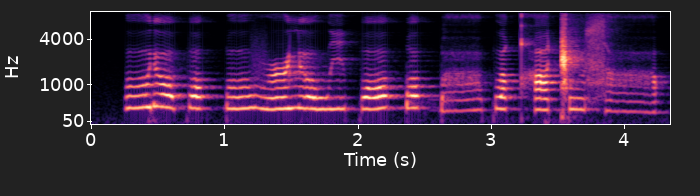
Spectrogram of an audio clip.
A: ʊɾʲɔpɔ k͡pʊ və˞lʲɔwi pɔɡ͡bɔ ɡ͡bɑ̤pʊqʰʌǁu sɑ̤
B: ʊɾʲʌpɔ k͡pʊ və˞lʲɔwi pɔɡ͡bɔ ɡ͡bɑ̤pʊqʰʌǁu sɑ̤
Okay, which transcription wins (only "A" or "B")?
A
